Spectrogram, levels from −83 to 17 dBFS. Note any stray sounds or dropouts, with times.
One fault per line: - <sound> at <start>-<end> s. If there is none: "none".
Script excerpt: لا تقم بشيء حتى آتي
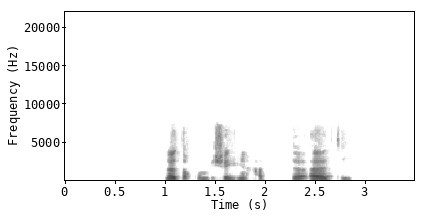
none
